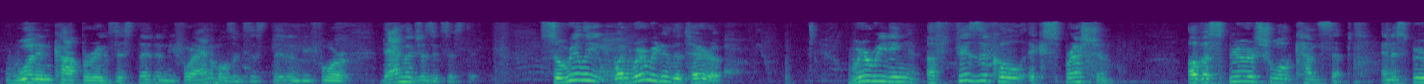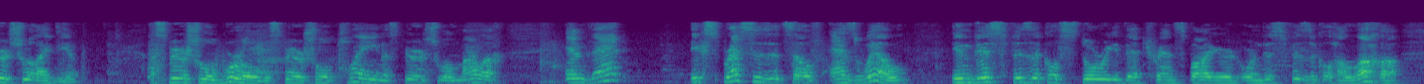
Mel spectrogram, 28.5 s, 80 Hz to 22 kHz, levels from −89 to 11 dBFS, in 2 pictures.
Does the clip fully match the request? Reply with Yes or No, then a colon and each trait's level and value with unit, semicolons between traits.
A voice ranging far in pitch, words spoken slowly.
Yes: wide, 5.7 semitones; slow, 120 wpm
